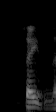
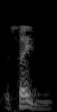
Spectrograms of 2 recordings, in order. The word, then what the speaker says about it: Satan: Now, the word adversary, interesting word, because the Hebrew word behind adversary is spelled this way, S-A-T-A-N, Satan. Satan, that's the word. Satan is a Hebrew word, it means adversary. And so that's the Hebrew word here. Satan be the pronunciation, but Satan. Satan, we anglicize it.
